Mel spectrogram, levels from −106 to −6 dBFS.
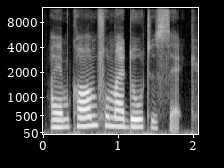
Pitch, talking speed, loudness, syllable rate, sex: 210 Hz, 205 wpm, -16 LUFS, 4.3 syllables/s, female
